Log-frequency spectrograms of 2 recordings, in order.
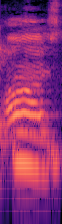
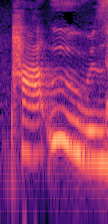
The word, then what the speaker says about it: pause: I think this is difficult for a lot of English learners, because when you have the two different vowels, like the P-A-U-S-E, the tendency is to want to pronounce each one separately, like pa-oos, right? I've heard this before anyway. I'm not just making things up. – I've heard it pronounced pows.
